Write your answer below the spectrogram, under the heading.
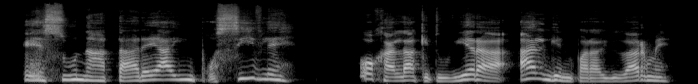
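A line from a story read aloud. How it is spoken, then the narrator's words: Bitter exclamation. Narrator (Spanish): Alejandro … exclamó amargamente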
